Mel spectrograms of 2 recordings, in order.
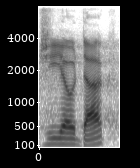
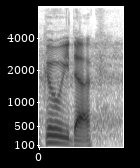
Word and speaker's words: geoduck: While all you geo-geeks at this geo-conference may have thought this is a geo-duck, it's pronounced gooey duck. We brought a live one with us. You want to see it? The gooey duck is a Pacific Northwest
